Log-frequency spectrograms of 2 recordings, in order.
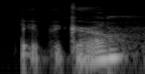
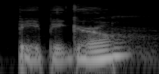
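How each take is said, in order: Both takes have the same delivery.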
